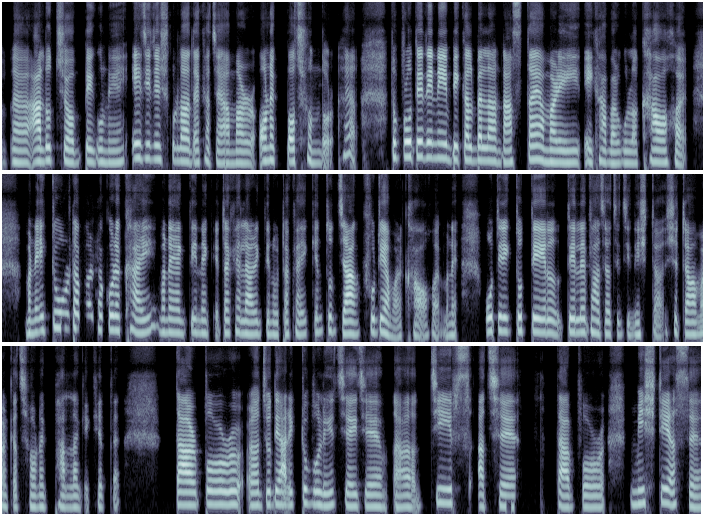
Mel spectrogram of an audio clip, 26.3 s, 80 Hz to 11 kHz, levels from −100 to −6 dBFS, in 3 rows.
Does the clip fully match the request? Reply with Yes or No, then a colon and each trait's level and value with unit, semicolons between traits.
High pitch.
Yes: high, 205 Hz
